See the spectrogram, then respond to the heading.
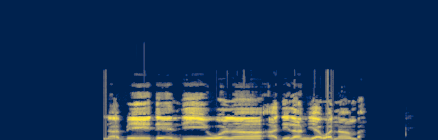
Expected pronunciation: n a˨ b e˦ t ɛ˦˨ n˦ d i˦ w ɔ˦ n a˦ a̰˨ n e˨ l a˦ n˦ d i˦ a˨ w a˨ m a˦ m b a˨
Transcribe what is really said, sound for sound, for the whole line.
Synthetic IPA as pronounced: n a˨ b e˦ d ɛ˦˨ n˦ d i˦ w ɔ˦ n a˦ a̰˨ d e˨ l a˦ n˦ d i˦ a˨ w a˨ n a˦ m b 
